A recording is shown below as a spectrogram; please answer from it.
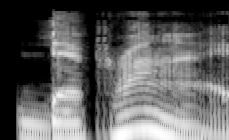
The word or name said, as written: depriver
